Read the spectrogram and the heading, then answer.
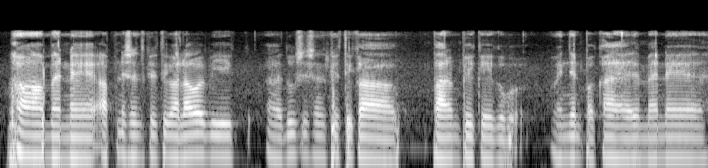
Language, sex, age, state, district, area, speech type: Hindi, male, 60+, Rajasthan, Jodhpur, urban, spontaneous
